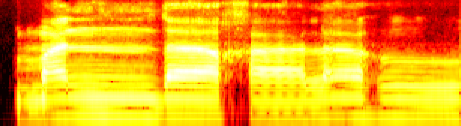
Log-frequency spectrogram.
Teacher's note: নুন সাকিনের আওয়াজকে এক আলিফ পরিমাণ গুণনা করে পড়তে হবে।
